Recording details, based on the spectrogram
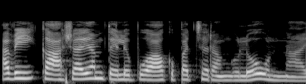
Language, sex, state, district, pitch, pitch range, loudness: Telugu, female, Telangana, Komaram Bheem, 225 Hz, 205-250 Hz, -15 LUFS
